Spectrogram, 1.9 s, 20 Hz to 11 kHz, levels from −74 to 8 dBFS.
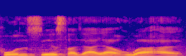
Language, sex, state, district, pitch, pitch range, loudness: Hindi, male, Jharkhand, Palamu, 135 Hz, 120-140 Hz, -11 LUFS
